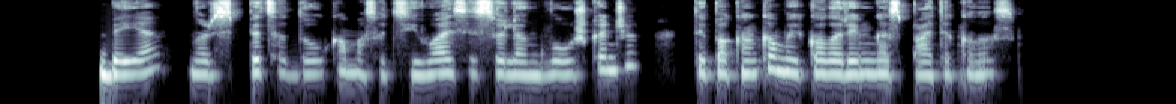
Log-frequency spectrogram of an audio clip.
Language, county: Lithuanian, Klaipėda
